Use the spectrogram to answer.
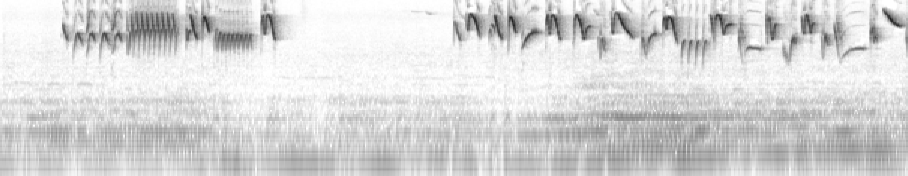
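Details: Yellow-fronted canary (sanger) singing a long rolling song used as a tutor for other birds: rapid high sweeping notes, a dense buzzy trill near the start, a short pause, then a continuous fast warble.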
